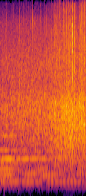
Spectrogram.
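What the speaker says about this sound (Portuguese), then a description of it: "Vamos aplaudir o Senhor" A church congregation claps together in dense, steady applause that holds at an even level and swells slightly toward the end, with a faint sustained musical tone underneath.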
